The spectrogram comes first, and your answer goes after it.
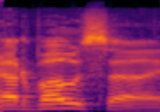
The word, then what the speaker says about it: Herbosa: You say erbosa or I say arbosa. That's what I said. Yeah, I gotta roll the R is my guy. That's actually how they say it.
